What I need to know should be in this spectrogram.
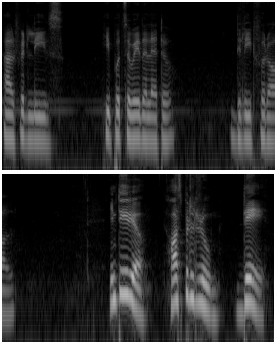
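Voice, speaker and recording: A man narrating stage directions for a comic table read, with wry, deadpan asides. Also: a little high, measured pace, long pauses, no room sound. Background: live guitar music.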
